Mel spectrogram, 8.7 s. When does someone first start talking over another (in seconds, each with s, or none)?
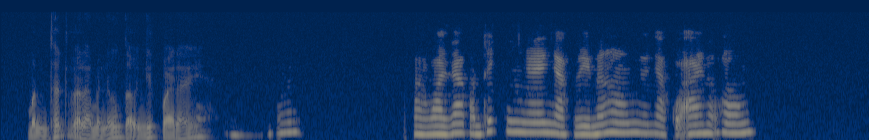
none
